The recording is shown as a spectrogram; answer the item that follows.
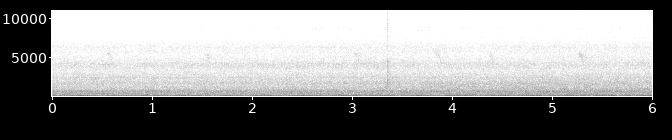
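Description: Steady low machine hum holding one pitch, with a single faint click about three seconds in.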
